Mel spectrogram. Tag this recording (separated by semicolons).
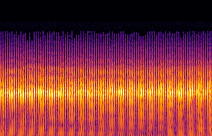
analog; mtg; studio; synthesis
